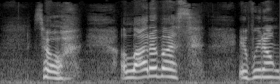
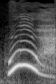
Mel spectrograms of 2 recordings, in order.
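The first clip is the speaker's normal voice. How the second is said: shouted woo, high and loud; loud high woo cheer; 9 dB louder than usual. Real, not acted. Cheering end of set.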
